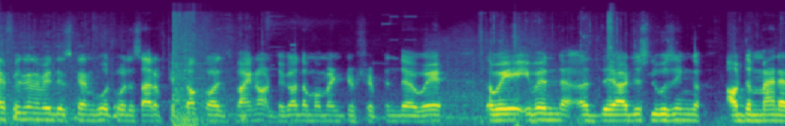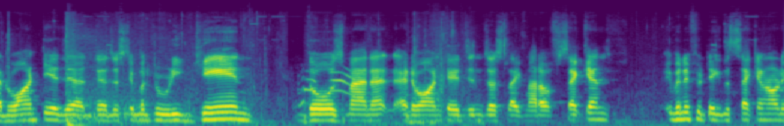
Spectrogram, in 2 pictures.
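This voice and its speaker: A man calling a live shooter-game match as play-by-play caster, excitable and quick, with lots of fillers and restarts. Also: on the high side, noisy background. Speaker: esports caster.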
